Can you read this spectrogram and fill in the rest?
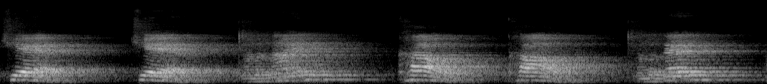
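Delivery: teacher modelling vocabulary for the class; vocabulary drill. Shown as a demonstration. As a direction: call out each word clearly like a teacher. Teacher leads vocabulary drill aloud.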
